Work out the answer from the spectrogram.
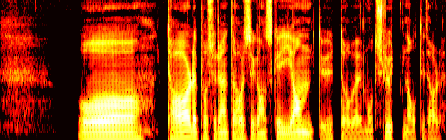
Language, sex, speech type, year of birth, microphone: Norwegian, male, spontaneous, 1951, Sennheiser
